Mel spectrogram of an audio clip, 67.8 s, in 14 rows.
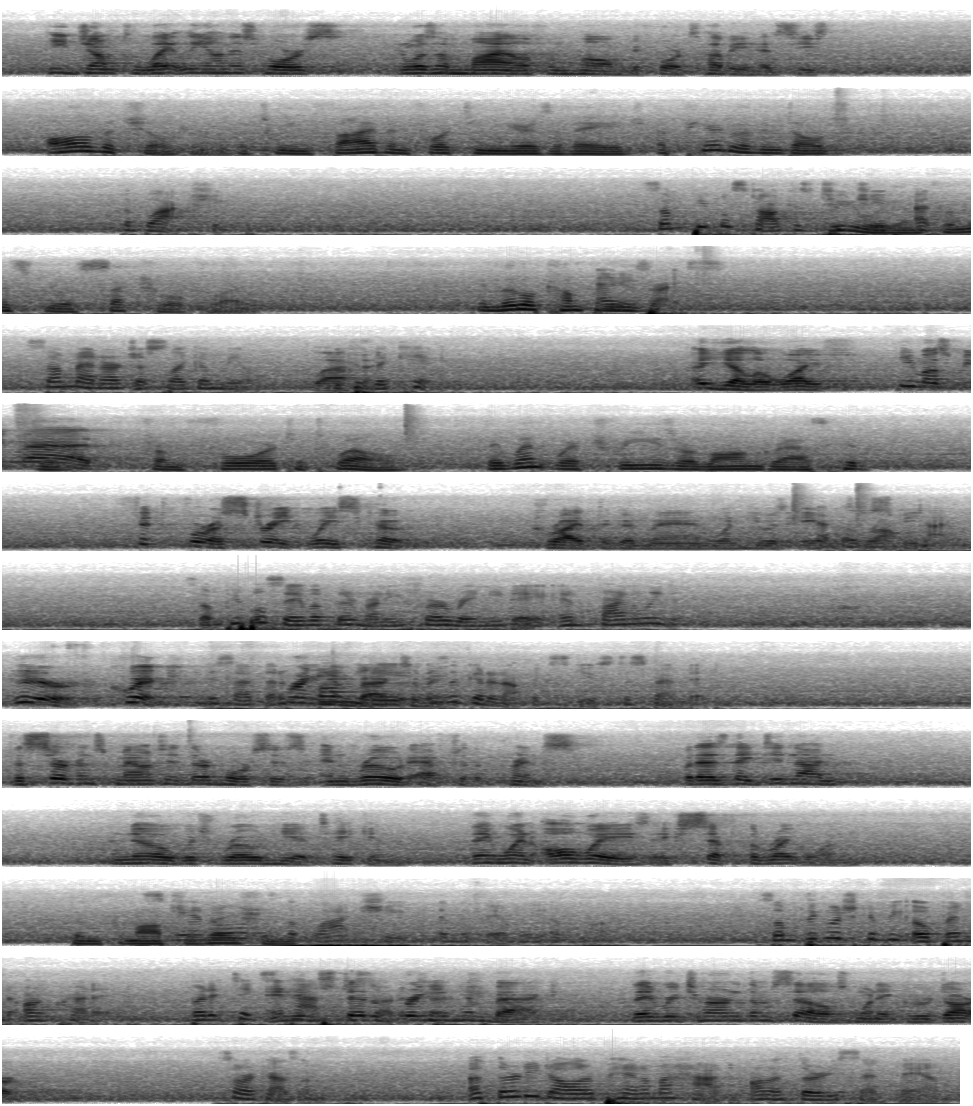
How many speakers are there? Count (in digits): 3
